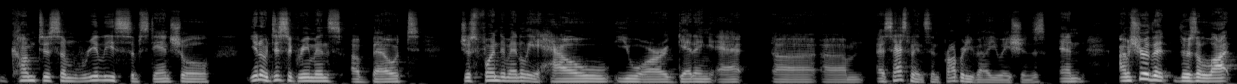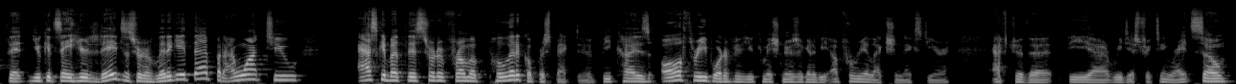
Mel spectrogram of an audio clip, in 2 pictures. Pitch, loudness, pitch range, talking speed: 135 Hz, -27 LUFS, 120-170 Hz, 185 wpm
